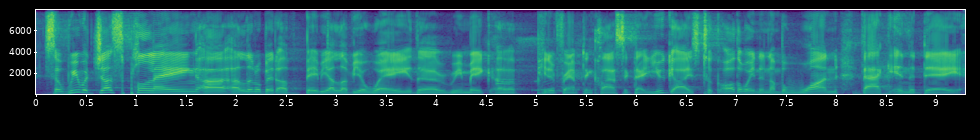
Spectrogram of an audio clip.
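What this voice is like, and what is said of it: New York accent. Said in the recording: “I still hear that New York accent. I love it.”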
